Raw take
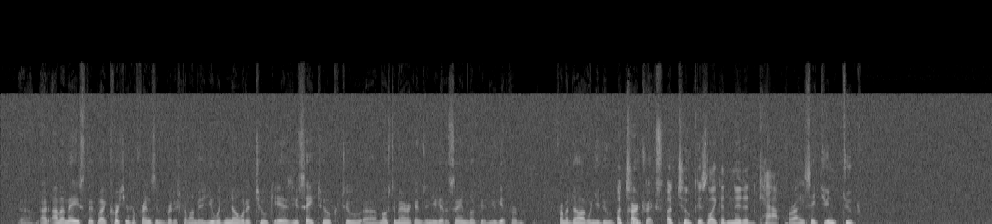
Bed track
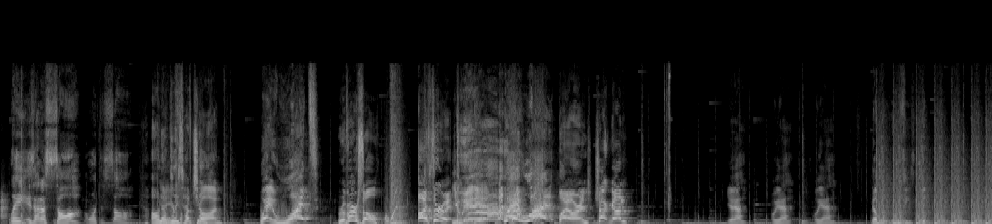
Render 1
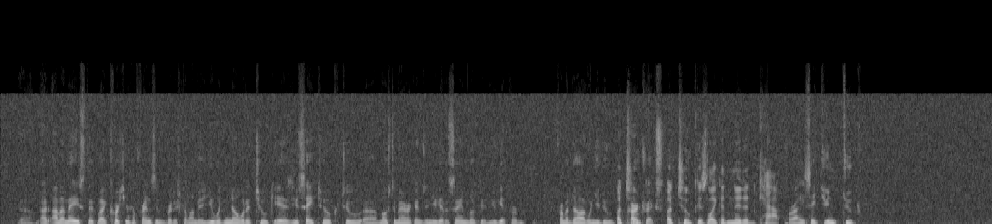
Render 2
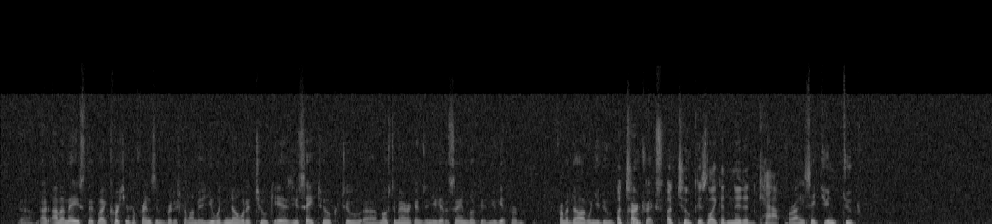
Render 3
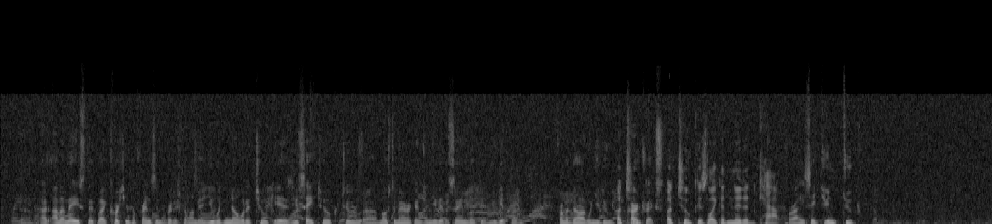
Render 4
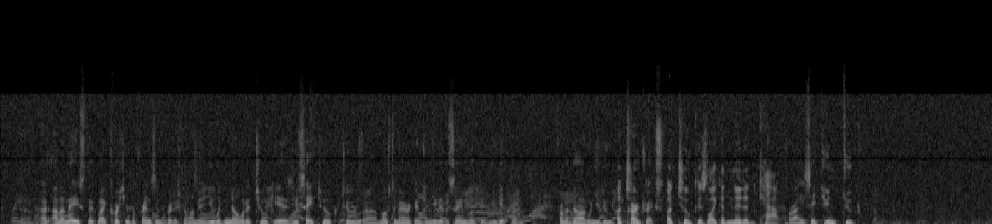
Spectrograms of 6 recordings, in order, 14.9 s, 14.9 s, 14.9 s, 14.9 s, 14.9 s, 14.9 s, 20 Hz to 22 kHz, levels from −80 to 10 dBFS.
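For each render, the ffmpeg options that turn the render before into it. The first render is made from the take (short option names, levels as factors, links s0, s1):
-af "afftdn=nr=6:nf=-37"
-af "volume=0.211"
-filter_complex "[1:a]volume=0.0266[s0];[0:a][s0]amix=inputs=2:normalize=0"
-af "bandreject=f=6500:w=17"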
